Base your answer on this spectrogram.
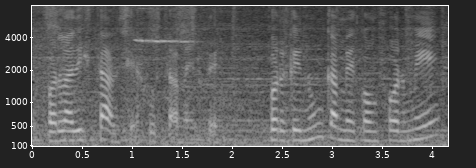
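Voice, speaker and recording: A woman talks very slowly while clear music plays behind her. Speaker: writer. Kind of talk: interview answer. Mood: reflective, proud, animated gestures. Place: garden.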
